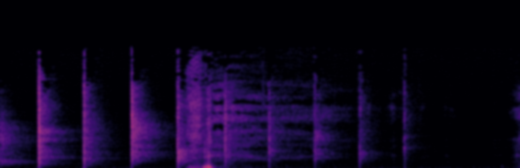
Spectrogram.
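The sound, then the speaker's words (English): A handful of sharp, single claps ring out in an uneven rhythm, about a dozen quick slaps that gradually thin out and fade, with no voices. “I was just the applauding.”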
